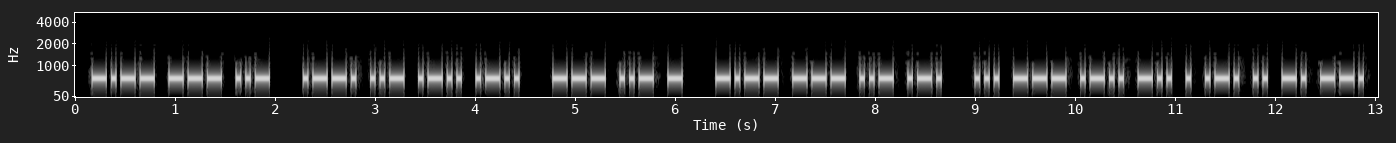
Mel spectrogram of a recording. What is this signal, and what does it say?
Morse code, heard as a keyed tone, about 25 wpm, 600 Hz. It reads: YOU PULL OUT YOUR SOLDERING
